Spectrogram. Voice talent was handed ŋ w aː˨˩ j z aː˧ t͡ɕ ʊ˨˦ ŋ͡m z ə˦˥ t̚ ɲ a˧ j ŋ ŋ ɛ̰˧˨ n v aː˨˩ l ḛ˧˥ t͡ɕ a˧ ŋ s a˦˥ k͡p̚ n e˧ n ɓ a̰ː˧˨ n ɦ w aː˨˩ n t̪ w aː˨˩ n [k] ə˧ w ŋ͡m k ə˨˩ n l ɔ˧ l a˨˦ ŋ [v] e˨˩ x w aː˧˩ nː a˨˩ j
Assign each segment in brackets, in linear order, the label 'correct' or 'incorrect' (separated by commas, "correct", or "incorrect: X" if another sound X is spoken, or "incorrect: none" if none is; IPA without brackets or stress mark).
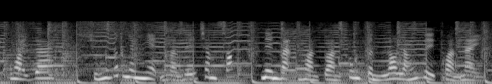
incorrect: x, correct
